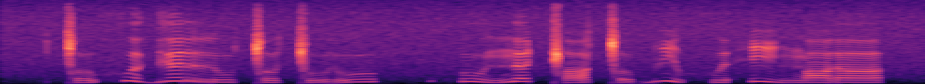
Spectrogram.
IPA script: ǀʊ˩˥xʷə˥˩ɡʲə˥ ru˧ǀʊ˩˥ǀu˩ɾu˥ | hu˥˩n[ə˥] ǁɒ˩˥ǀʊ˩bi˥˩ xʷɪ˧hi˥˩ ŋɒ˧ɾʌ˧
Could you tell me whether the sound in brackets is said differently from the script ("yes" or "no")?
no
